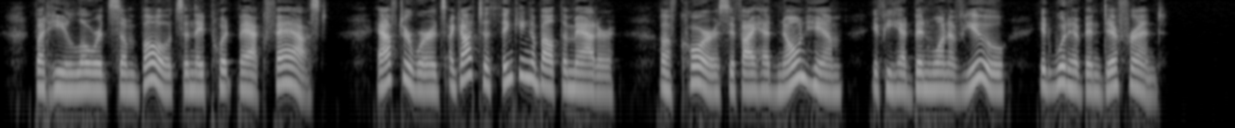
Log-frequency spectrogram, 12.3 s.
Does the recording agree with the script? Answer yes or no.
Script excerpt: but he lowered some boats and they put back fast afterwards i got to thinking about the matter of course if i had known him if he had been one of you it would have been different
yes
